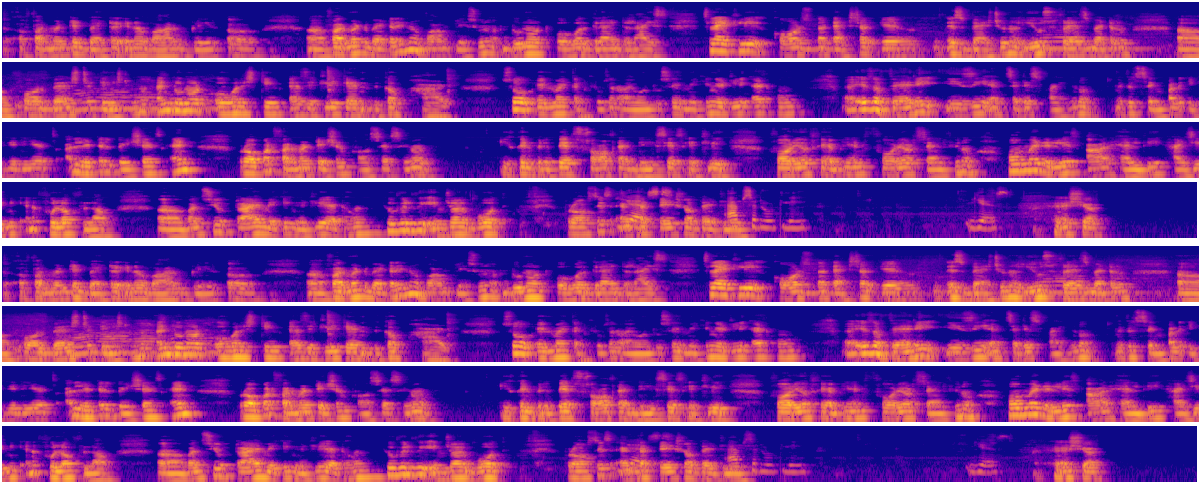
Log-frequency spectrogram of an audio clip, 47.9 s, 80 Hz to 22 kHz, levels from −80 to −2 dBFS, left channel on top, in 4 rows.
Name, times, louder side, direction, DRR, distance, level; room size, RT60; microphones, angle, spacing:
voice 1, 0.0-9.1 9.4-28.2 28.9-43.3 46.2-46.9, right 1 dB, ahead, 0.9 m, -27 dB
sound 1, 8.0-14.2, right 1 dB, 35° right, 0.3 m, -40 dB
voice 2, 42.1-42.4 43.2-44.0 45.5-46.4 46.7-46.9, left 7 dB, 50° left, 0.3 m, -34 dB
2.7 x 2.4 x 3.7 m
head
